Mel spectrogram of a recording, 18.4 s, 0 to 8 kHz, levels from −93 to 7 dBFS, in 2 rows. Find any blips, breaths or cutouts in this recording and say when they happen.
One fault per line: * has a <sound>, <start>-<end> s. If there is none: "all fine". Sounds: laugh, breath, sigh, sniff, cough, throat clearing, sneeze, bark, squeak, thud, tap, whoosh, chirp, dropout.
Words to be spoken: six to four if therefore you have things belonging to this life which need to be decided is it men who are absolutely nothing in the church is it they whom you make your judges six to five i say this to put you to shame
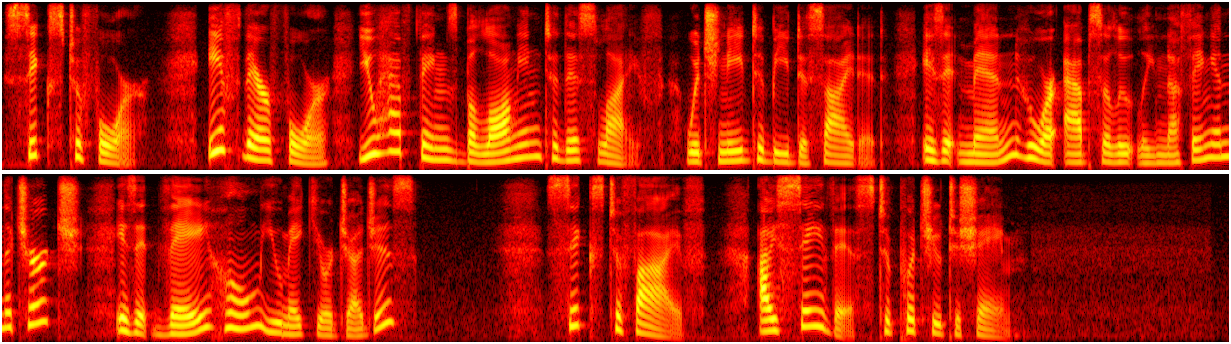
all fine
